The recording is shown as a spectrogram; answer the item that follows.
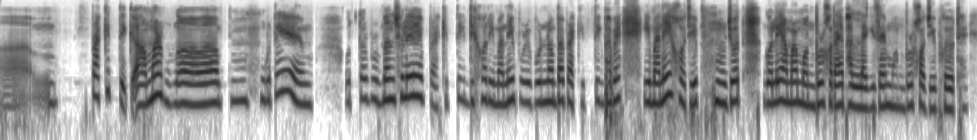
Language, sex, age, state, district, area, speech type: Assamese, female, 18-30, Assam, Darrang, rural, spontaneous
